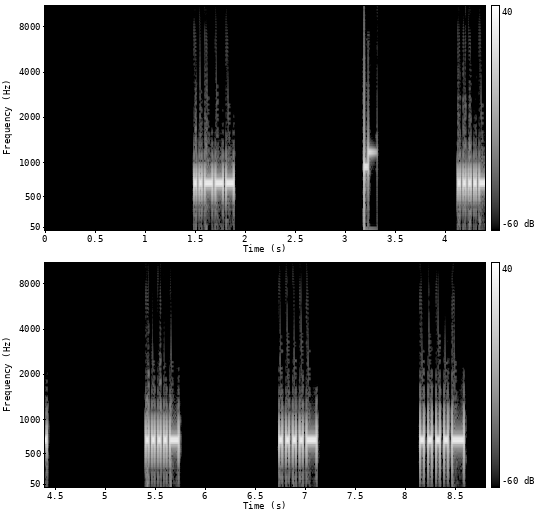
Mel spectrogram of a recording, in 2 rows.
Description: Morse code, heard as a keyed tone, about 41 wpm, spaced as for 8 wpm, 700 Hz. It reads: 2 4444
